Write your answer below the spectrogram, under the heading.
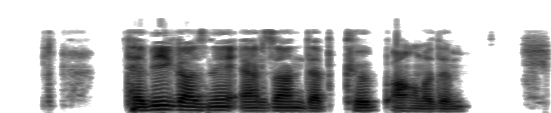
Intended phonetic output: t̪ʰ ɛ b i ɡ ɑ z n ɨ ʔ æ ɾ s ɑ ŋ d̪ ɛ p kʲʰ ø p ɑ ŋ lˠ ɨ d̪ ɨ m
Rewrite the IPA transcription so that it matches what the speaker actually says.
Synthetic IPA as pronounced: t̪ʰ ɛ b i ɡ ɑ z n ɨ ʔ æ ɾ z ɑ n d̪ ɛ p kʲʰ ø p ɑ ŋ lˠ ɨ d̪ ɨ m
